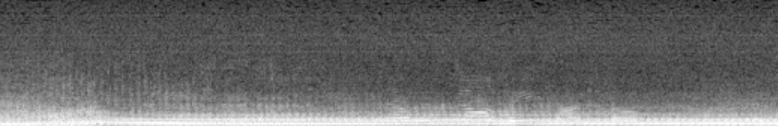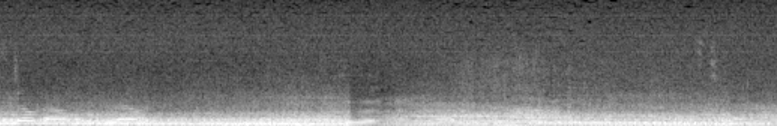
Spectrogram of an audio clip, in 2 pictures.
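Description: A vehicle engine running steadily, with a brief drop in level a little past three-quarters of the way through, under indistinct voices.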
